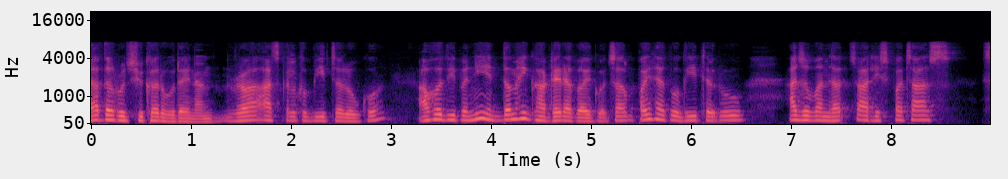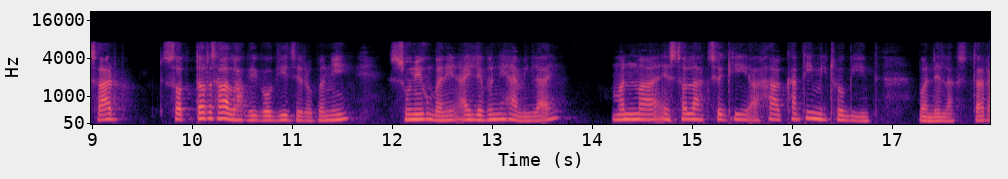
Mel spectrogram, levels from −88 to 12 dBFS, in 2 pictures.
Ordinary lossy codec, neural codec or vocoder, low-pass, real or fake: none; codec, 16 kHz in and 24 kHz out, 0.6 kbps, FocalCodec, streaming, 2048 codes; 7.2 kHz; fake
